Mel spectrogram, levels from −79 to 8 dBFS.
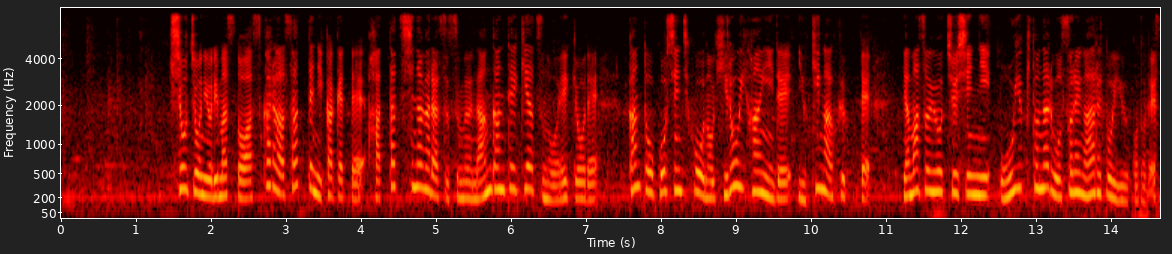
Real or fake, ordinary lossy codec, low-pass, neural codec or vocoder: real; none; 7.2 kHz; none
